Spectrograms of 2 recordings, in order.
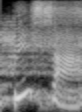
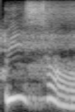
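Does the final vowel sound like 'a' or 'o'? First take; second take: a; o. First: The word ends in an open 'a' vowel. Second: The word ends in a rounded 'o' vowel. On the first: This is how Banyumasan (ngapak) speakers say it. "Nek ngapak niku biasanya diakhiri a" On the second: This is how East Javanese speakers say it. "Nek nggen kula Jawa Timur niku diakhiri o"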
